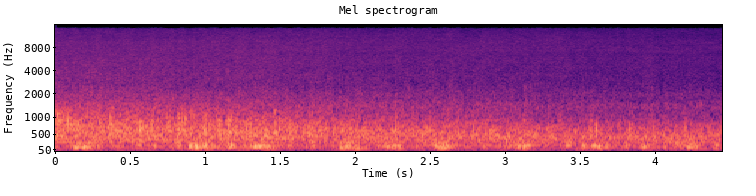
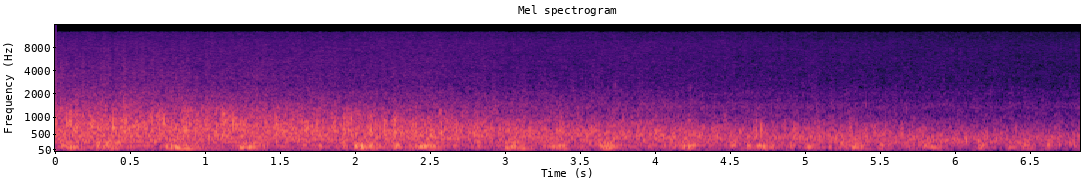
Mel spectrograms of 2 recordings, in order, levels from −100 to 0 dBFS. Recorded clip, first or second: second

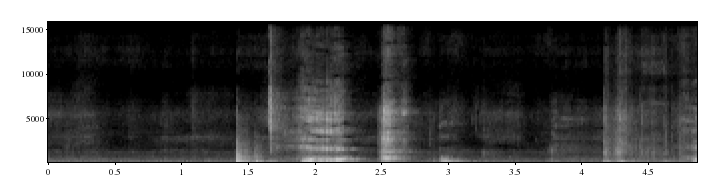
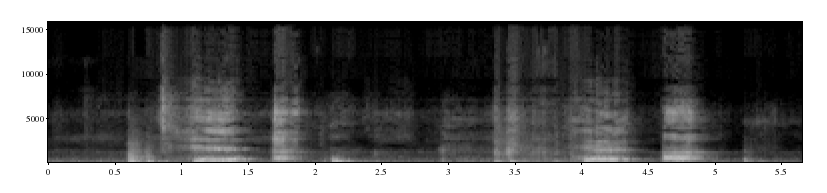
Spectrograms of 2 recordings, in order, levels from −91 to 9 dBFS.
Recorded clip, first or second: first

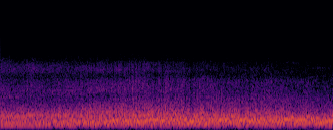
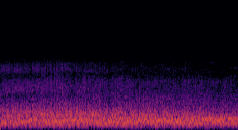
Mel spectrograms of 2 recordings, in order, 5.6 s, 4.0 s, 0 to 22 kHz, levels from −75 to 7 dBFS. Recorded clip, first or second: first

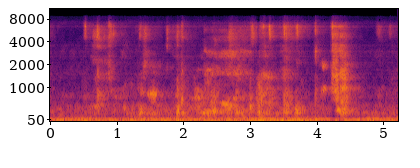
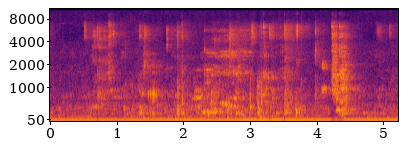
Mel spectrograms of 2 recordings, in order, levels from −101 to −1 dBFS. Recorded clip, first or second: second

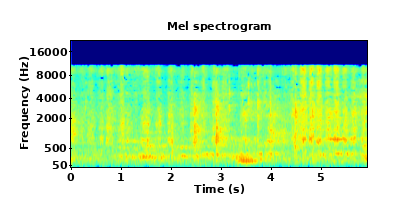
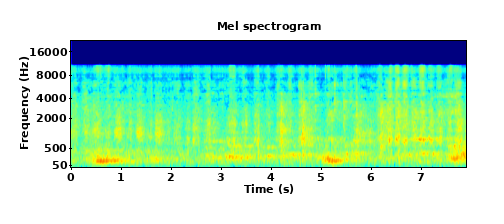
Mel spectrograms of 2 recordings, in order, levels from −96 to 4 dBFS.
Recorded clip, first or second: first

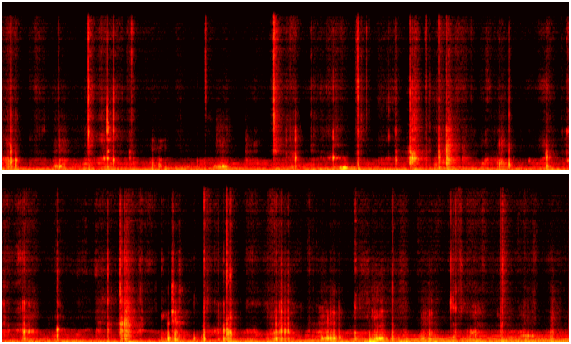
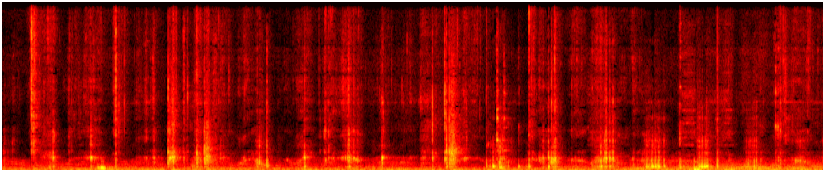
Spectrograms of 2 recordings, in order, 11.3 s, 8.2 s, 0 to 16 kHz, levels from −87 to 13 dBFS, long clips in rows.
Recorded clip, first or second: second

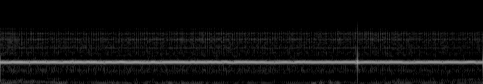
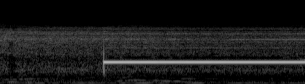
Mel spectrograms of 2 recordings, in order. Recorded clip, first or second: second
